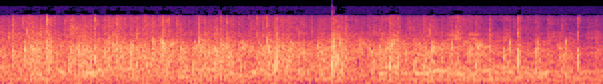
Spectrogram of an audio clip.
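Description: A crowd at a birthday party for Dick Gregory applauds steadily for several seconds to welcome his daughter, a dense, even wash of clapping with no breaks, sustained at a fairly loud level throughout.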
